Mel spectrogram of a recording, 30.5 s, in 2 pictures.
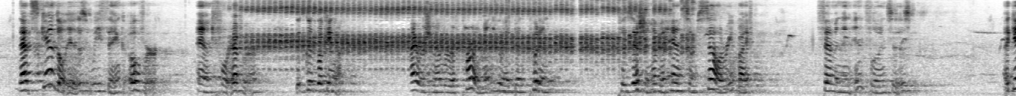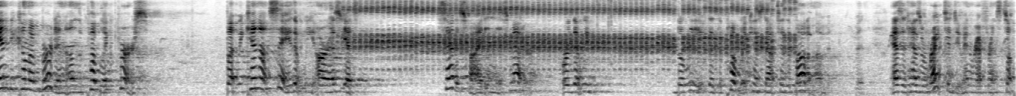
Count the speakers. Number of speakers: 1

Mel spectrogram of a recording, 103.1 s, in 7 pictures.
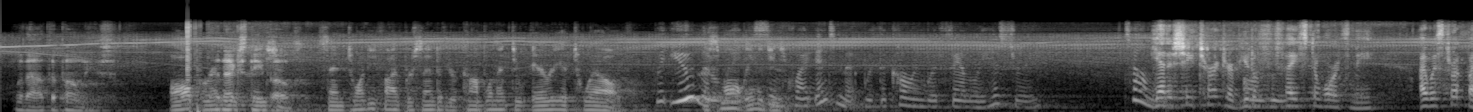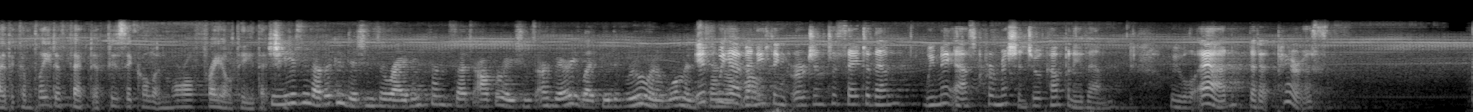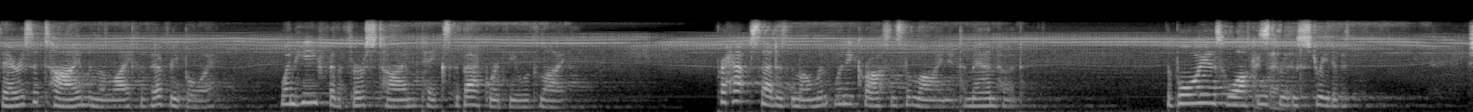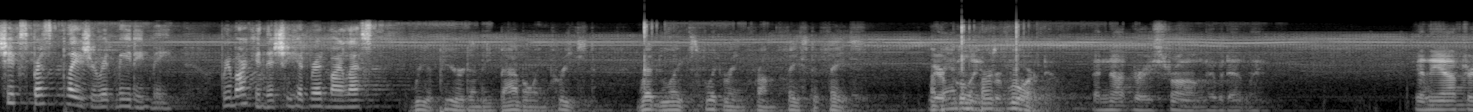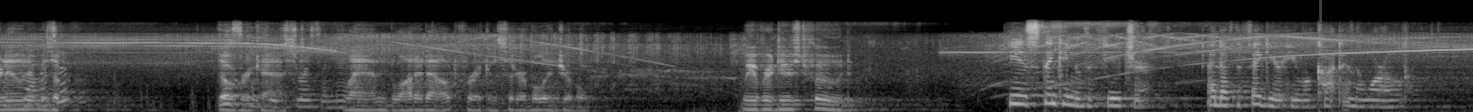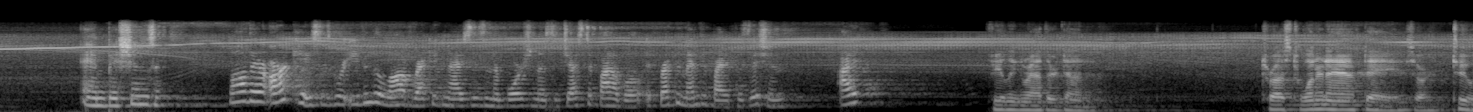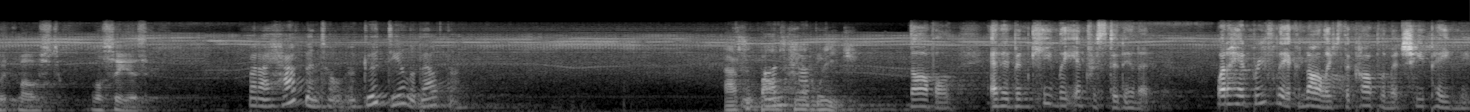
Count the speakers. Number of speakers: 7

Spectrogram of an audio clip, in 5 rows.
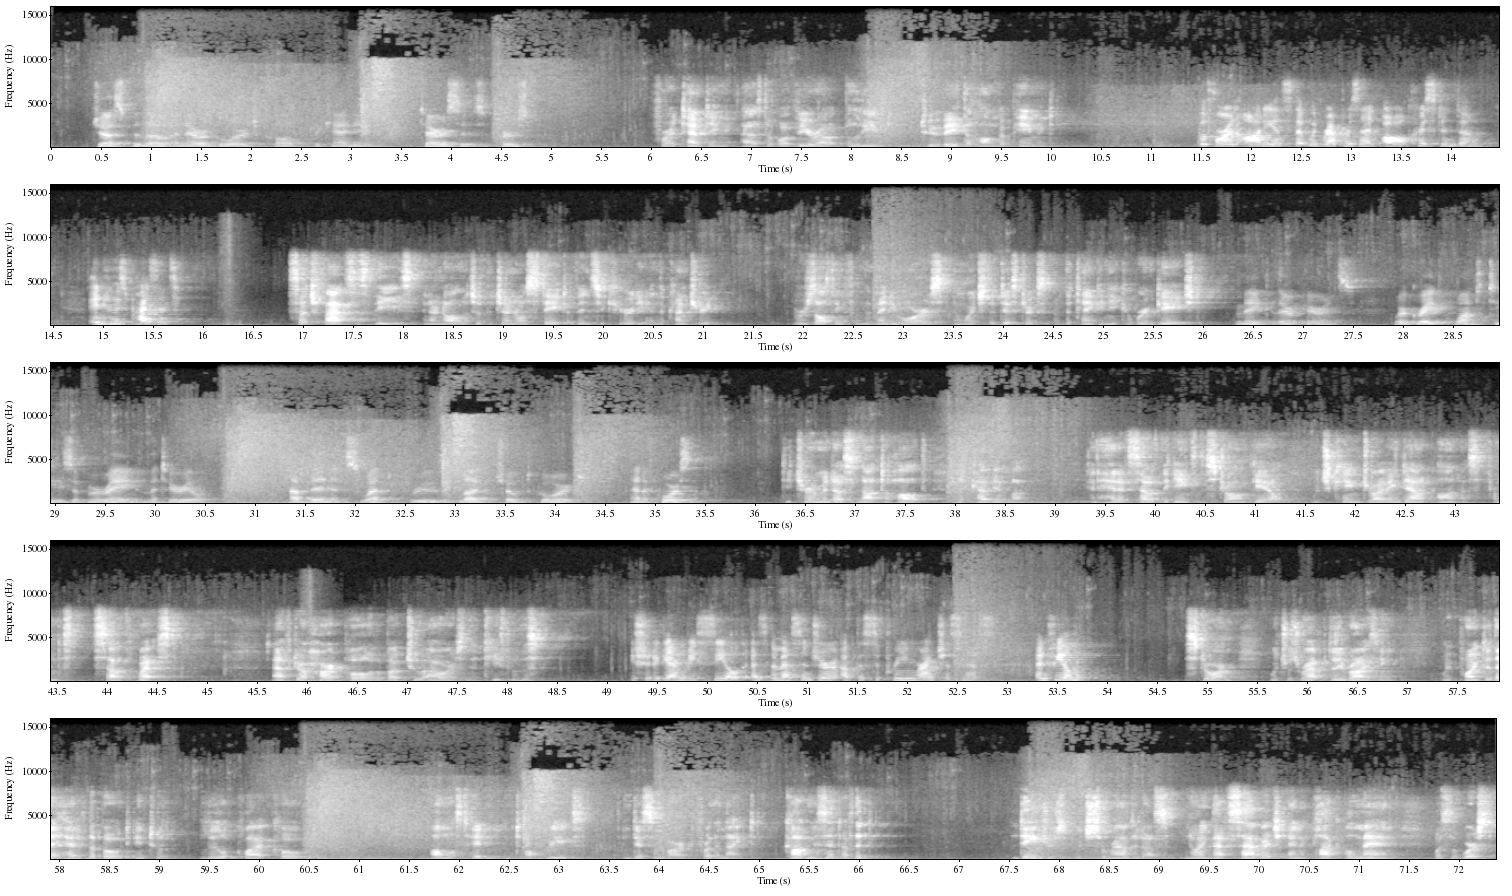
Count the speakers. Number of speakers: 3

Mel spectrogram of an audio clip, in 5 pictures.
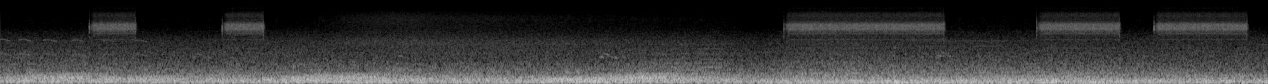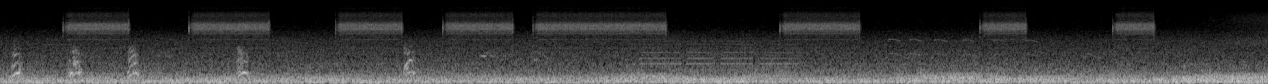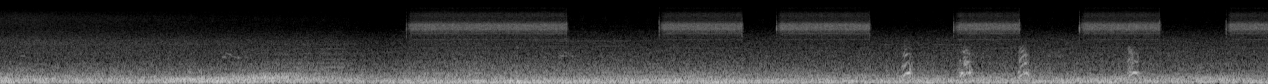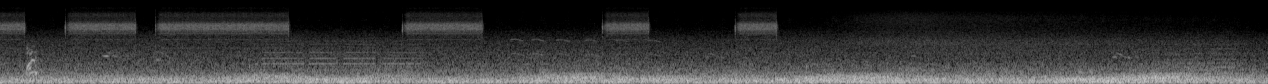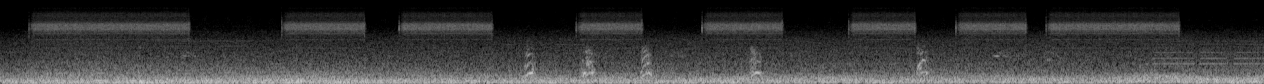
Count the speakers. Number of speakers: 0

